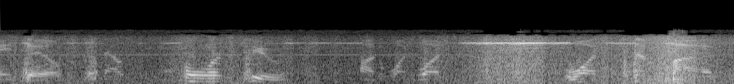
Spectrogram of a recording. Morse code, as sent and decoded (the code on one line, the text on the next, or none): none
